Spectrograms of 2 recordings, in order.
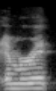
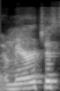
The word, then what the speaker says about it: emeritus: new business model said nor Miller a professor Emir Emeritus I always say that wrong Emeritus did I say it right timy yes of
